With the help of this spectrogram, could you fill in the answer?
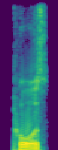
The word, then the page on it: pause: British English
